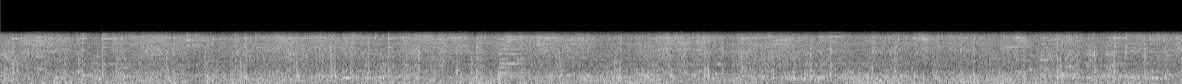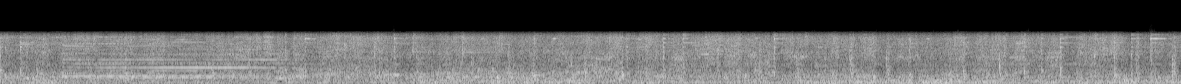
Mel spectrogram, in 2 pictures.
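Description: Union Pacific freight train of covered hopper cars rolling past in a steady rumble, its wheels clattering over the rail joints. About halfway through, a train horn sounds a chord for about three seconds.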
